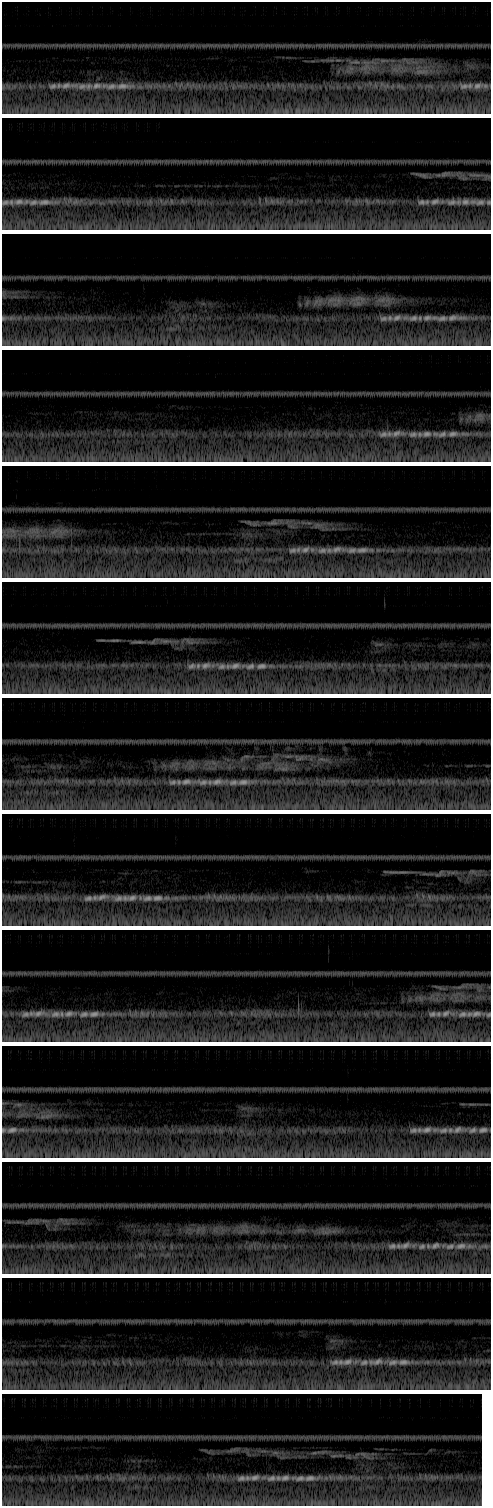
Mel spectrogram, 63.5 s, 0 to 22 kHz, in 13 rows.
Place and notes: Hualong Ln., Yuchi Township - Bird and Frog sounds
Bird sounds, Frog sounds
Zoom H2n MS+XY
